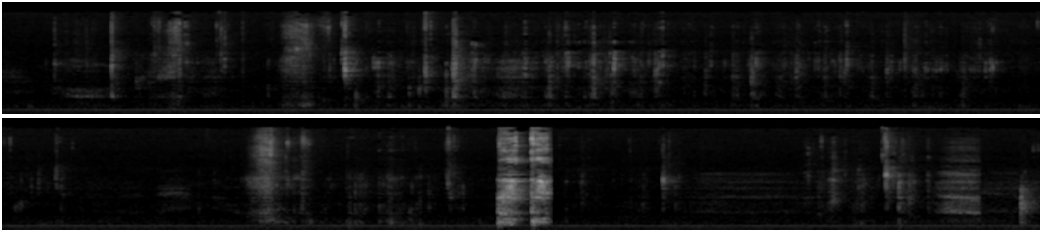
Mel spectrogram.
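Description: Close-miked chewing and biting of seafood-boil seafood in spicy sauce, with many small wet smacks and clicks. About fifteen seconds in come two loud coughs in quick succession, brought on by the hot spice.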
